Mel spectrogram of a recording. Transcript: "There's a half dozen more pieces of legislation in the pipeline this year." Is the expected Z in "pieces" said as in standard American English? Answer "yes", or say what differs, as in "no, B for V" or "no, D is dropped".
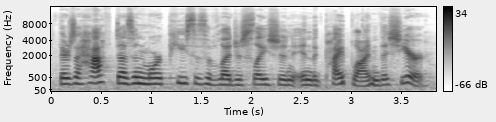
yes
